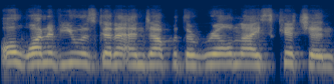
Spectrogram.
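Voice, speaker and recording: In a Chicago South Side accent, a woman talks at a moderate pace. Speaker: comedian. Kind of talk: stand-up. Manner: animated.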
